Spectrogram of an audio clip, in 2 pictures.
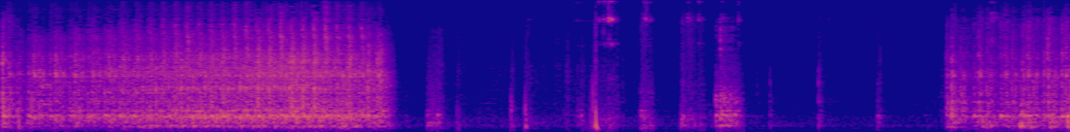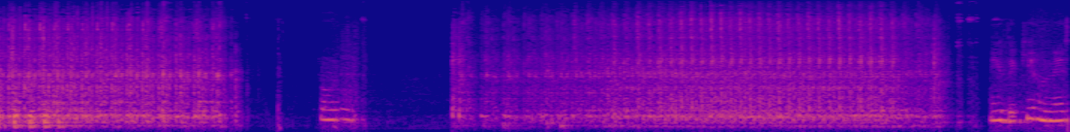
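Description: A sewing machine stitches a frill onto a blouse neckline in three long, loud, steady runs close by, separated by quiet pauses with brief handling noises and some speech.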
